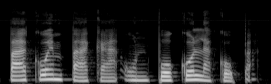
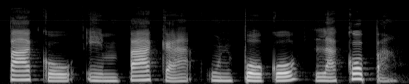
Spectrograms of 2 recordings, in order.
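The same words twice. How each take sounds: First: It is said at a normal, faster speed. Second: It is said slowly and carefully. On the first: "Ahora va a velocidad normal" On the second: "Vamos despacito"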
